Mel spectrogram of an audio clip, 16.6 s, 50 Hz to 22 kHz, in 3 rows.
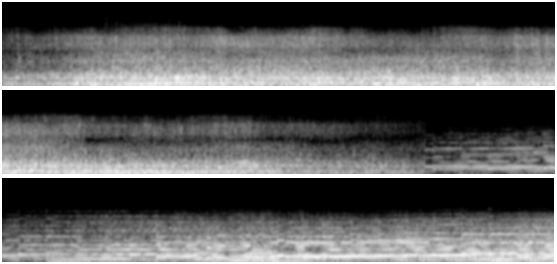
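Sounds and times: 
sea waves and surf: 0.0s - 16.5s
wind buffeting: 0.0s - 16.5s.

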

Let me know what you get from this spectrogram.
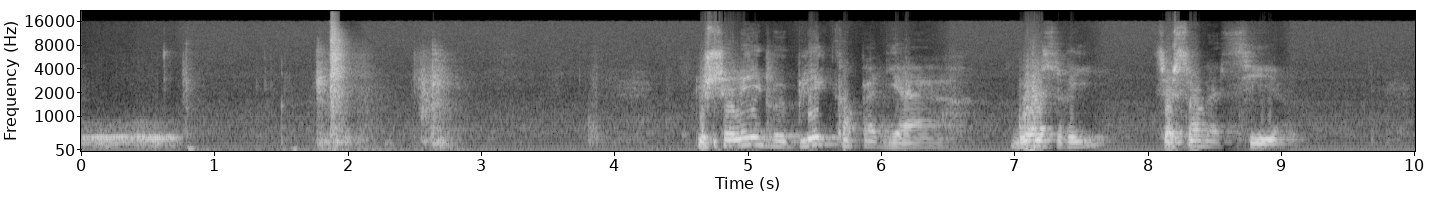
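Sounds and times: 
door soft thud: 1.6s - 3.0s
speech: 4.7s - 9.2s.

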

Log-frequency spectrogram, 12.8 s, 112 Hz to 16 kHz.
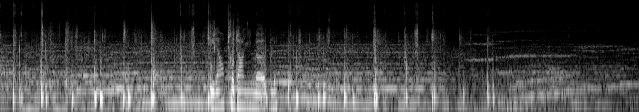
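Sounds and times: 
footsteps on marble stairs inside an apartment building: 0.0s - 10.2s
speech: 4.2s - 6.6s.

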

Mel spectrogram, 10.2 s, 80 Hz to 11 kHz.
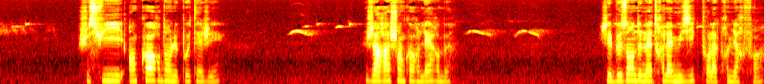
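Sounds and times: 
high whistled bird calls in a vegetable garden: 0.0s - 0.6s, 3.8s - 5.1s, 6.2s - 7.4s
speech: 1.2s - 3.0s, 4.9s - 6.1s, 8.0s - 10.1s.

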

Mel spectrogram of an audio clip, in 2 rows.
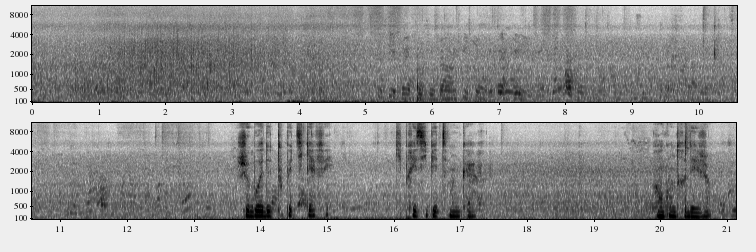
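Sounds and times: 
sea waves rolling pebbles on a shore: 0.0s - 5.8s
speech: 5.4s - 8.5s, 13.7s - 15.2s, 16.3s - 17.4s, 20.0s - 21.1s.

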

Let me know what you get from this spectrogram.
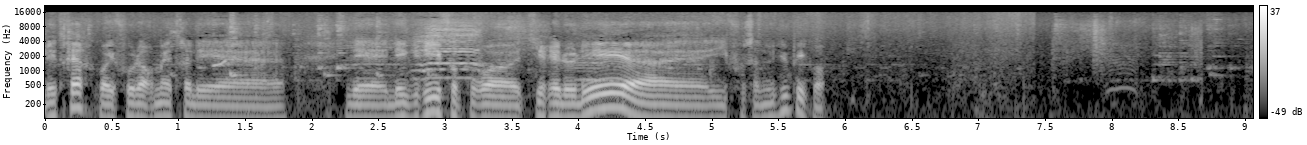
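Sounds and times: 
speech: 0.0s - 6.0s
ewes bleating while being given hay in a farm barn: 1.3s - 4.5s
steady rustling in a busy farm barn: 1.6s - 9.0s.

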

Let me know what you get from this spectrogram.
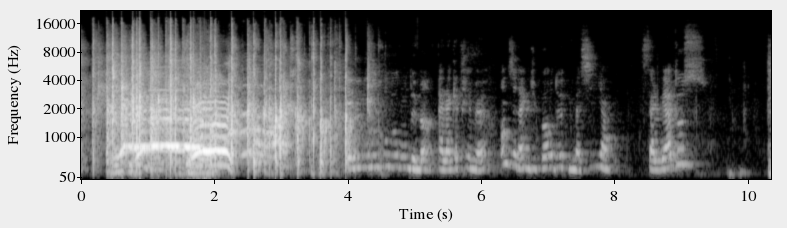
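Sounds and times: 
crowd applauding: 0.0s - 4.4s
people cheering: 0.4s - 4.0s
speech: 0.5s - 1.0s, 5.2s - 9.4s.

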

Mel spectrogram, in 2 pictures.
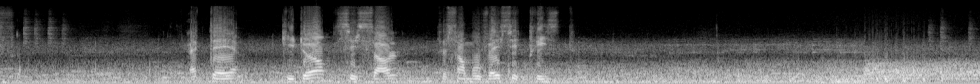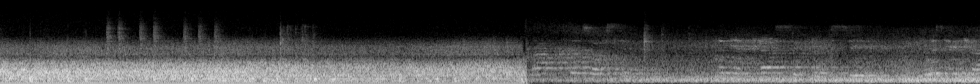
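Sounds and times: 
faint high clicks and clatter: 0.0s - 0.9s, 8.6s - 13.2s
train carriage rumble at a nearly empty station at night: 0.0s - 19.5s
speech: 2.1s - 5.8s.

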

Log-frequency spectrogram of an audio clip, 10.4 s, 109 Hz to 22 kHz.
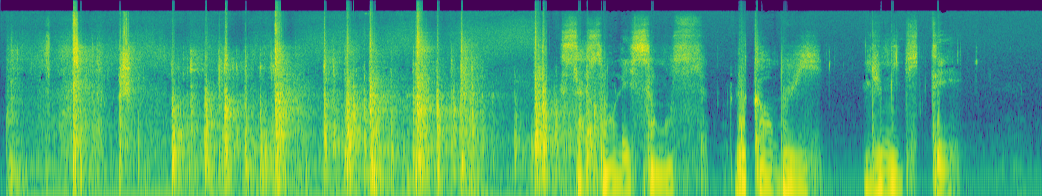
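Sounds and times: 
irregular knocks: 0.0s - 6.0s
door thudding shut: 1.7s - 6.0s
speech: 5.8s - 9.6s.

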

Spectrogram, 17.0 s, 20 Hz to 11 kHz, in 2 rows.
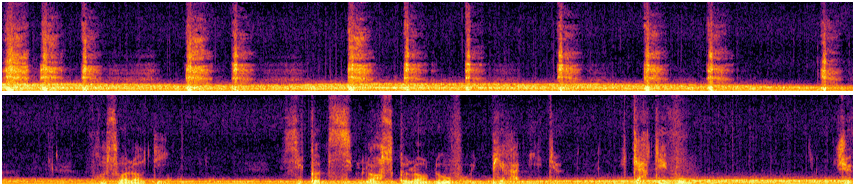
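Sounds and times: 
people coughing from smoke: 0.0s - 1.0s, 1.8s - 2.5s, 3.4s - 4.8s, 5.6s - 5.8s, 6.4s - 7.4s, 8.2s - 8.4s
steady low drone: 0.0s - 17.0s
speech: 12.2s - 14.4s.

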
